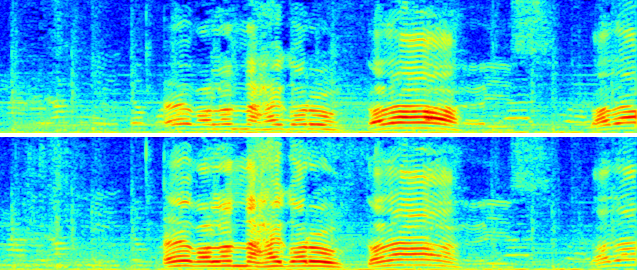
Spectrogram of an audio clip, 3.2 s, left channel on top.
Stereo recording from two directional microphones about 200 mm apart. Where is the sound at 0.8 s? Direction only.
30° right (ahead or behind).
